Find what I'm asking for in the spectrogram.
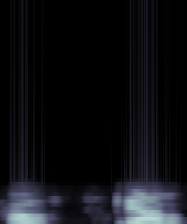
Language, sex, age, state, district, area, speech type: Odia, male, 45-60, Odisha, Nabarangpur, rural, conversation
